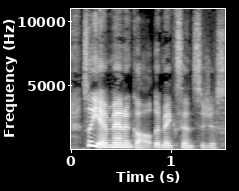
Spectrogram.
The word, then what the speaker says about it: Manigault: Miss Omarosa, I don't even know how to pronounce her Manigault, name. bro. Manigault.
